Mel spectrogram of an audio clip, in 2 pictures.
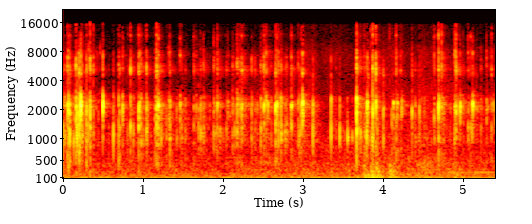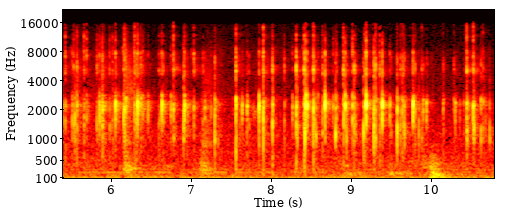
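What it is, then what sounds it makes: Plastic articulated fidget slug toy. A rainbow segmented plastic articulated fidget slug toy is dangled, shaken and flexed by fingertips. Its segments give a rapid, irregular stream of dense, bright plastic clicks that stays steady throughout, with faint low rumbles underneath.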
